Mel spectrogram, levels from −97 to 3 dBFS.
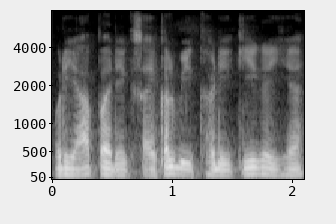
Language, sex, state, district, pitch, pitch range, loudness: Hindi, male, Haryana, Charkhi Dadri, 100 Hz, 95-105 Hz, -16 LUFS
